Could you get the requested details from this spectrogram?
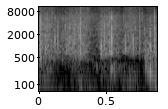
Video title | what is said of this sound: Home Blending and Thoughts on Churchwardens. Weekend Chat 11 February 2024 | you can hear just how crispy this is all this tobacco is bone dry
